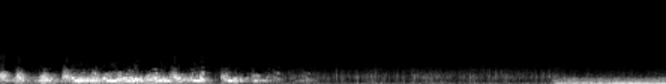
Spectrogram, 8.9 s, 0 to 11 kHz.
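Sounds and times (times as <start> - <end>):
dog barking excitedly: 0.0 - 4.3
ship's foghorn blowing: 7.4 - 8.8.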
